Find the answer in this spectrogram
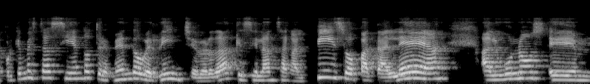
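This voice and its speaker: A woman, a child neuropsychologist, patiently explaining parenting in an interview and adding little checking questions. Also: fairly high pitch. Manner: patient, explains with rhetorical tags. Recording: echoey room.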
